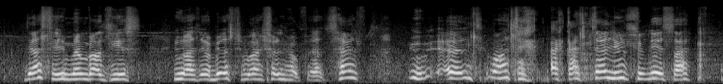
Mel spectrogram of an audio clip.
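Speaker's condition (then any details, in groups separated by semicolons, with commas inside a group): Cerebral palsy; from birth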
